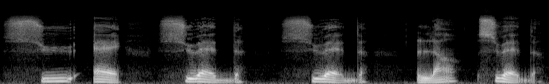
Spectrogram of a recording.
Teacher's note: Remember, accent grave, it's really open.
